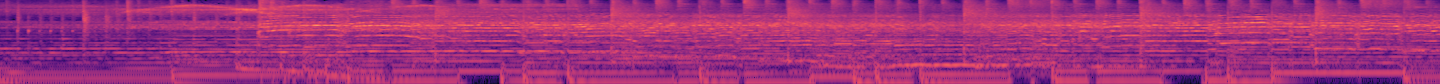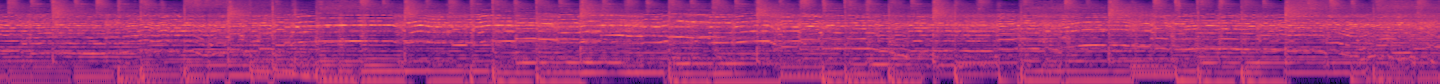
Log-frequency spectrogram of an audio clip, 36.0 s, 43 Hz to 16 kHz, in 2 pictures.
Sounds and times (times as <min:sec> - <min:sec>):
Bass guitar: 0:00.0 - 0:36.0
Strum: 0:00.0 - 0:36.0.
